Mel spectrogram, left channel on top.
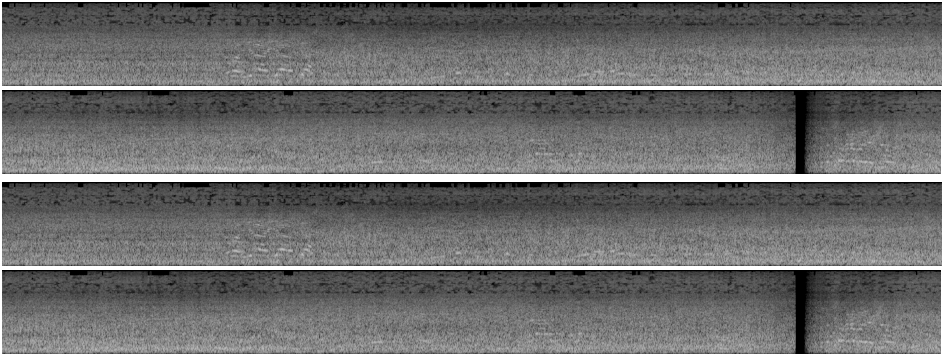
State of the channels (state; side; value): identical; both; correlation 1.00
